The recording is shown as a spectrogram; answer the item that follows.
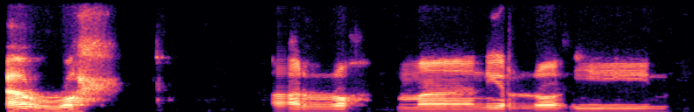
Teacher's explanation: Jangan buru-buru ar-roh, tapi rasakan dulu tasydid di ro-nya.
